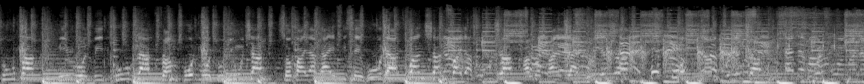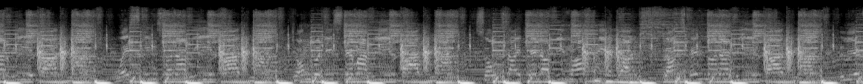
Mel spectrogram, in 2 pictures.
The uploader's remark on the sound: LIVE AT ISLAND SATURDAYS. Live Audio from Island Saturdays featuring 100% Dancehall, Reggae, Soca and Afrobeats.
